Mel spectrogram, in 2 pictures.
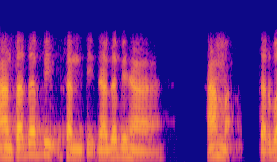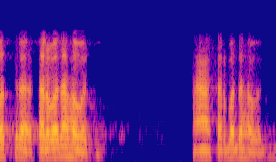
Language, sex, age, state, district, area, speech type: Sanskrit, male, 18-30, West Bengal, Cooch Behar, rural, conversation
